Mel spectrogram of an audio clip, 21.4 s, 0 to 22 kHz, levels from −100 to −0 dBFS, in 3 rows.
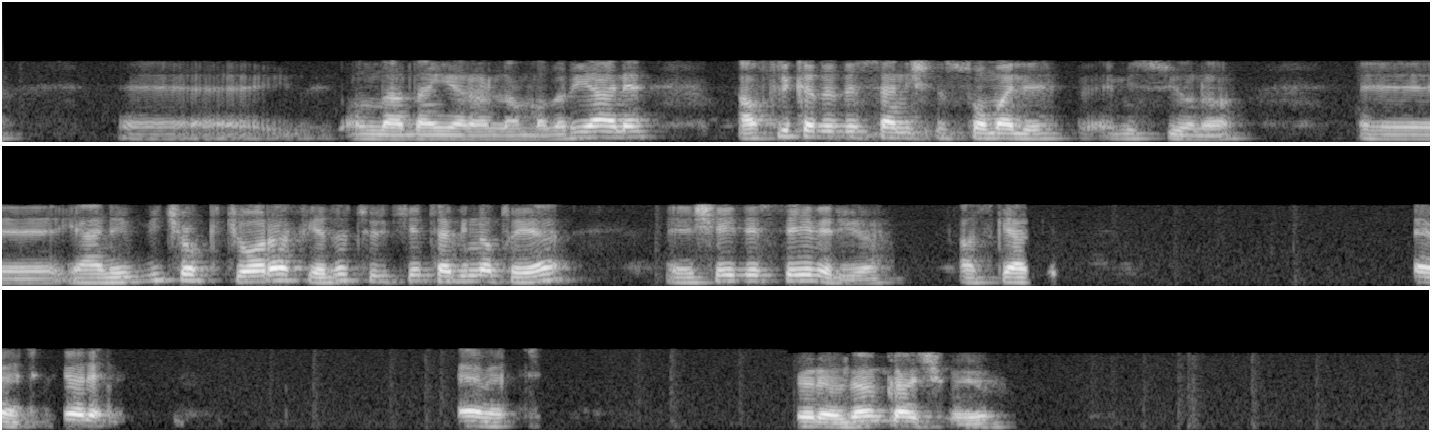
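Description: From 18.21 s to the end of the clip, a section at the wrong speed appears, most likely because playback was locked to a mismatched clock and the samples were read out at 0.878 times their recorded rate. Because speed and pitch are tied together, the speech suddenly slows and drops about two semitones, sounding heavier and dragged, all within the same narrow band that stops at 4 kHz, which fits a G.711-style call codec.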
